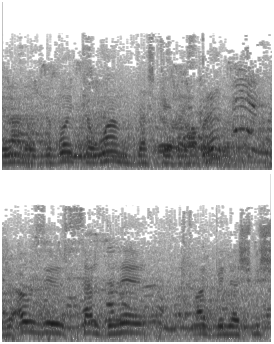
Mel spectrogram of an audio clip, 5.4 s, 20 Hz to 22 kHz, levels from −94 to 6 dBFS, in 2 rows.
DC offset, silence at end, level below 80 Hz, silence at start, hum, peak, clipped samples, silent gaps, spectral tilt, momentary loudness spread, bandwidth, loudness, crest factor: under 0.1%; 0 s; -44 dBFS; 0 s; none; 0 dBFS; under 0.1%; none; -6 dB/octave; 4 LU; 11.5 kHz; -15 LUFS; 14 dB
